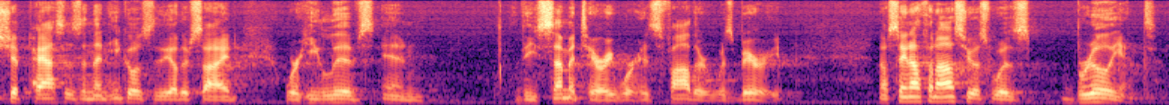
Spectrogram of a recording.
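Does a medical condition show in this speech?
No.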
